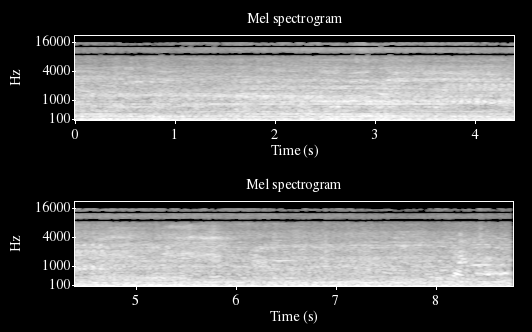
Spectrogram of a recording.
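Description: Steady low rumble of the dark ride's ambience as the boat drifts, with faint voices in the background.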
